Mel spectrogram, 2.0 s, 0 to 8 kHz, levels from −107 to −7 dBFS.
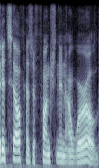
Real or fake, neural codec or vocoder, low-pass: real; none; 7.2 kHz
